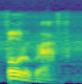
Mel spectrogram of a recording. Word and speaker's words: photograph: In the photograph, you hit the first syllable, pho, really hard. It's photograph, okay?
